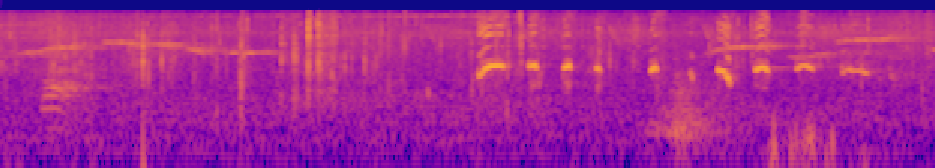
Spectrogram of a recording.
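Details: Puppies following people around, giving a quick run of short, high, whining yelps, about nine in under three seconds after a quieter start, with faint scattered background noise.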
